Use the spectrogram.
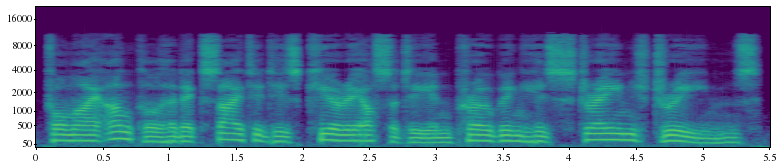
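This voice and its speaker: A man with a medium-pitched voice narrates an old weird tale as an audiobook. His delivery is formal and measured, shaped like literary prose, and his phrases settle downward as each sentence closes. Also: fairly bright tone, dry recording. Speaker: audiobook reader. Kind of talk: scripted narration of a classic horror tale.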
